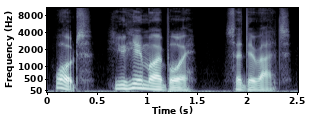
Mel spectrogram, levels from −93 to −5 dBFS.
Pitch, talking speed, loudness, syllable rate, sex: 110 Hz, 190 wpm, -18 LUFS, 4.7 syllables/s, male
